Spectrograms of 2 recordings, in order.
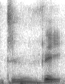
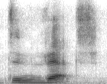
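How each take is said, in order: First: The vowel is the standard ê sound. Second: The vowel is a plain e, not ê. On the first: This is the standard form of the word. The speaker calls it right. "the standard pronunciation and the standard spelling is Dvet" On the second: This is how people in one local area say it. The speaker calls it wrong. "They said Dvet, as if it didn't have a hat on it"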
